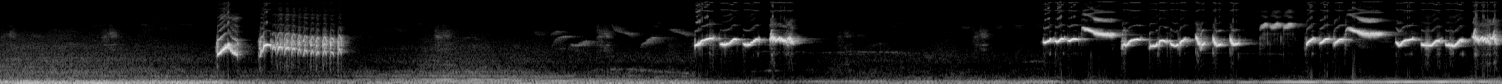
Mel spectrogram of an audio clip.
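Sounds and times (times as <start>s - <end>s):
thrush singing: 2.2s - 3.6s, 5.6s - 8.1s, 10.4s - 15.0s.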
